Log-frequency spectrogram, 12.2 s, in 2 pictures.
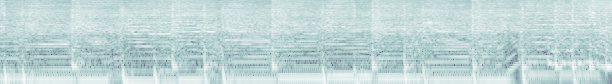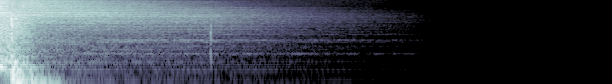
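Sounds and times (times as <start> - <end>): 
rock drive music: 0.0 - 7.1.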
